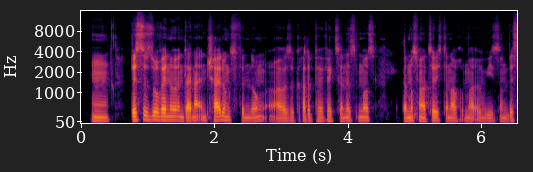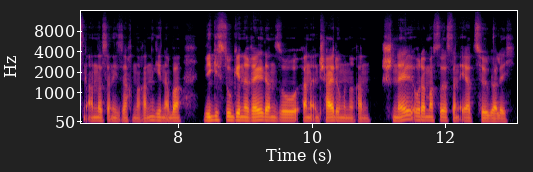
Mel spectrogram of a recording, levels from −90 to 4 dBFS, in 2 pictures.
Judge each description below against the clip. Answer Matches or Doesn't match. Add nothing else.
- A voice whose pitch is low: Matches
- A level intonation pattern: Matches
